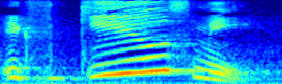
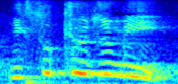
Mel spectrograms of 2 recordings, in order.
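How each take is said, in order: First: The middle syllable is stretched long. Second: The middle syllable is short. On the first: The speaker calls it right. "쟤를 길게 말하면" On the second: The speaker calls it wrong. "excuse me 이러면 안 돼요"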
